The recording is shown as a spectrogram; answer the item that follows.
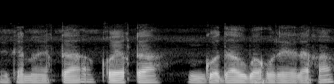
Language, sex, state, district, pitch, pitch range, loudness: Bengali, male, Assam, Hailakandi, 95 Hz, 90-100 Hz, -18 LUFS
